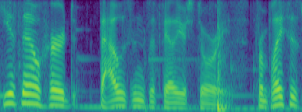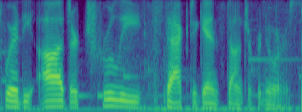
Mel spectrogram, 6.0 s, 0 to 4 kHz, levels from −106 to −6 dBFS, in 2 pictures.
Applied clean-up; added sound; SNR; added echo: none; Drawer open or close; 15 dB; none.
